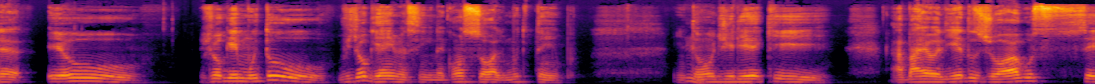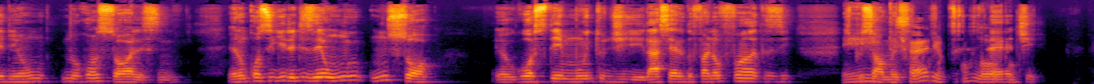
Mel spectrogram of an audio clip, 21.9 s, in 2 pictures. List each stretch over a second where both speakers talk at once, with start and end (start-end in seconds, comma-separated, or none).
19.4-21.2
